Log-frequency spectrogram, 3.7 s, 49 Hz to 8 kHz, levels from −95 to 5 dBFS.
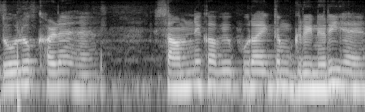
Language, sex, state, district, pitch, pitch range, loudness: Hindi, male, Gujarat, Valsad, 150 Hz, 145-160 Hz, -15 LUFS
